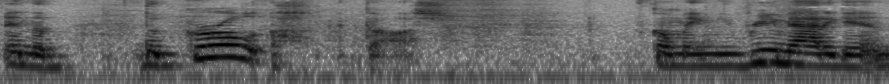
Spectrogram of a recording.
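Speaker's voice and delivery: ordinary talk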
